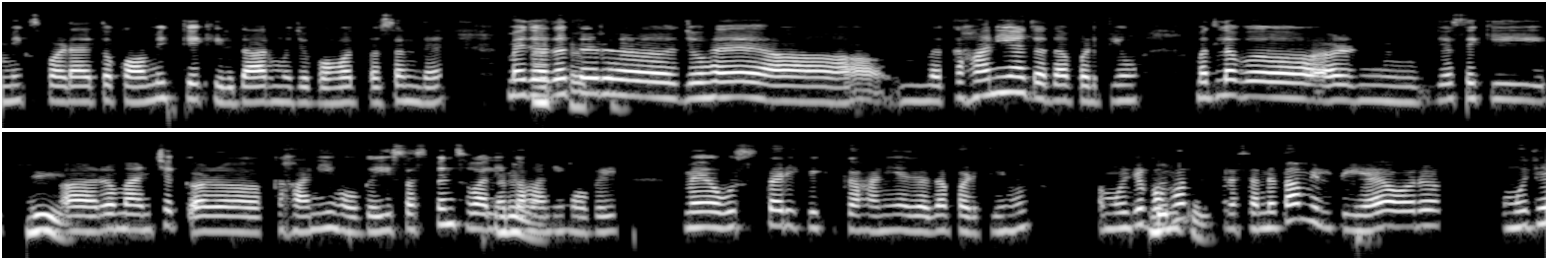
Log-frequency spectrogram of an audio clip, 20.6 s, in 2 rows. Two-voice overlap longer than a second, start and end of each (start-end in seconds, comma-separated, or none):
none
